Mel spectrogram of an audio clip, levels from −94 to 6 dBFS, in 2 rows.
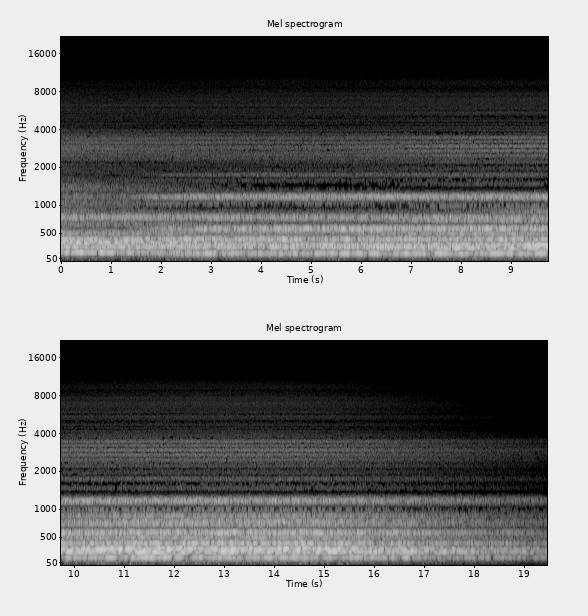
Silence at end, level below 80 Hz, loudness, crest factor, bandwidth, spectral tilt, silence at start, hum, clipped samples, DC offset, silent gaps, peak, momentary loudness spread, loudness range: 0 s; -60 dBFS; -21 LUFS; 16 dB; 5.6 kHz; -10 dB/octave; 0 s; none; under 0.1%; under 0.1%; none; -6 dBFS; 10 LU; 5 LU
